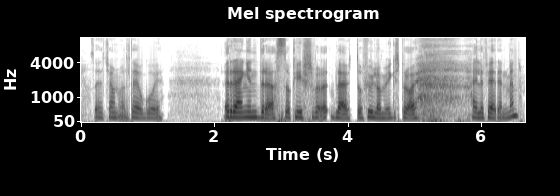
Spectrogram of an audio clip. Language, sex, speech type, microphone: Norwegian, female, spontaneous, Sennheiser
